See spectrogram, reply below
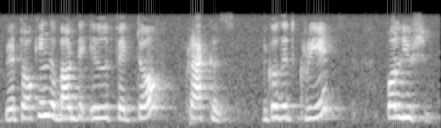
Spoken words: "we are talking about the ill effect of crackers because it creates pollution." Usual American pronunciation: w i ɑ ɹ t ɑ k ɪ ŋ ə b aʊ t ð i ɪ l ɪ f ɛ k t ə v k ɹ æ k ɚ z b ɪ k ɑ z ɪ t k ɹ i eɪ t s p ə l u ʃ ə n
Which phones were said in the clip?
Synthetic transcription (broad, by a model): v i ɑ ɹ t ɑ k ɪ ŋ ə b aʊ t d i ɪ l ɪ f ɛ k t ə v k ɹ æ k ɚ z b ɪ k ɑ z ɪ t k ɹ i eɪ t s p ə l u ʃ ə n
